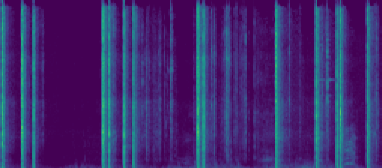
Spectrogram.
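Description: Gunfire cracks out in sharp bursts, single shots and quick doubles scattered irregularly and close by, with people shouting and talking between them.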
